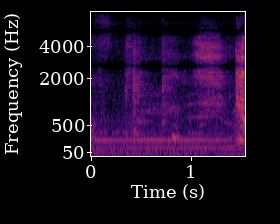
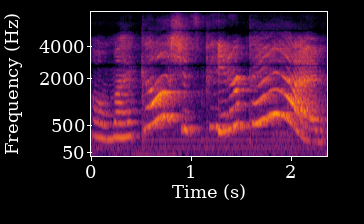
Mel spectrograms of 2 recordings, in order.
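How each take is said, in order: First: Hushed, voiceless mock whisper; imitated whisper. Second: Loud fangirl cry, rising high; starstruck excitement. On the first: Brother in line for Peter Pan, imitated whisper. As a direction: whisper it under your breath. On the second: Retold or imitated. Fan spotting Peter Pan in line, starstruck excitement. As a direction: gush it, stretching the name high. Retold fan reaction, sister screaming.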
